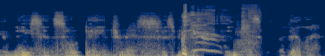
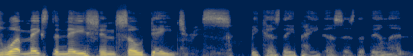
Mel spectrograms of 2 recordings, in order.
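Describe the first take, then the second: First: It is read in a put-on voice. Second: It is read in his normal voice.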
